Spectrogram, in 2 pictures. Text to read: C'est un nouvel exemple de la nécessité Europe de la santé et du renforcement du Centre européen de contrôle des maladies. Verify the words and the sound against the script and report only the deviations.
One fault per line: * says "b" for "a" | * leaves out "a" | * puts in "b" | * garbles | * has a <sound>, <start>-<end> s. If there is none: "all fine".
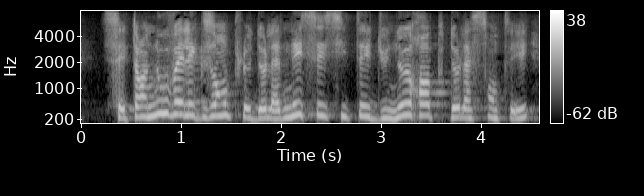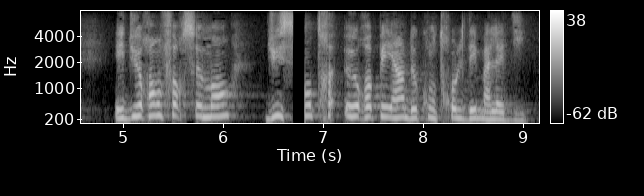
* puts in "d'une"
* has a dropout, 6.7-6.8 s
